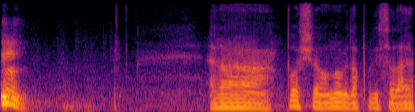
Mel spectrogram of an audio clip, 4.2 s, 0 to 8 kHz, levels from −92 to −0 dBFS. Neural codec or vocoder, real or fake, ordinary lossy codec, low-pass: none; real; none; 7.2 kHz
